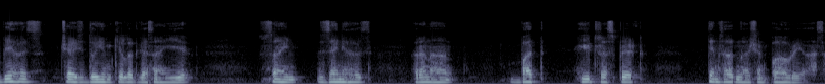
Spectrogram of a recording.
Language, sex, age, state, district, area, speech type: Kashmiri, male, 30-45, Jammu and Kashmir, Bandipora, rural, spontaneous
